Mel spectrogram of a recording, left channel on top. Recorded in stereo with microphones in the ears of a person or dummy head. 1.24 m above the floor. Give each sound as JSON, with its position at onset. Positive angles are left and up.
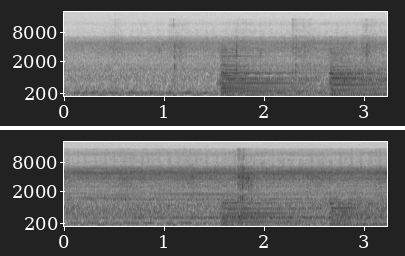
{"t": 1.5, "sound": "a piano", "side_deg": 80, "distance_m": 1.5}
